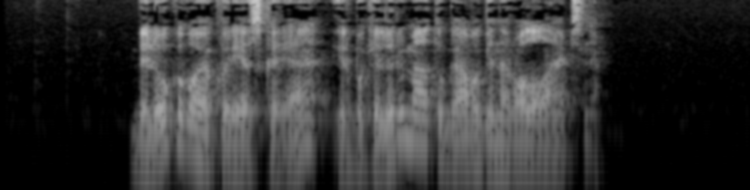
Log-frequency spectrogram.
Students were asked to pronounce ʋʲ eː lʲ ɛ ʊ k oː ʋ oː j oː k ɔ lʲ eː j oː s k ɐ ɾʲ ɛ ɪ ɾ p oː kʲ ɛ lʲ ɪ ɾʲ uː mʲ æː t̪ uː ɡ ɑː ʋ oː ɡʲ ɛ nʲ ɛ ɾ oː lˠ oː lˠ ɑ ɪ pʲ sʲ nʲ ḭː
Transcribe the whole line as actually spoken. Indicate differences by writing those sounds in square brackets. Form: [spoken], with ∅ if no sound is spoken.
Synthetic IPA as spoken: ʋʲ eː lʲ ɛ ʊ k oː ʋ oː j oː k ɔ [ɾʲ] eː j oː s k ɐ ɾʲ ɛ ɪ ɾ p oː kʲ ɛ lʲ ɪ ɾʲ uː mʲ æː t̪ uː ɡ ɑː ʋ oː ɡʲ ɛ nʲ ɛ ɾ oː lˠ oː lˠ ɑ ɪ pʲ sʲ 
